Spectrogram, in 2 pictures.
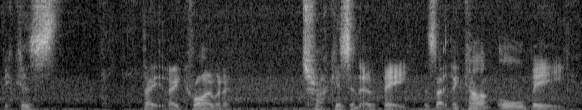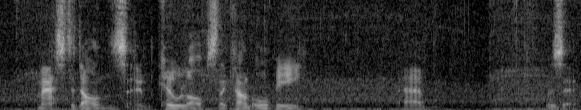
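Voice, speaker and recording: A man hosting a gaming channel, chatting casually over gameplay with a stuffed-up, unwell voice, thinking aloud with a monotone delivery. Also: low voice, takes it slowly, pauses often, background noise. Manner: rambling, thinking aloud with restarts.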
